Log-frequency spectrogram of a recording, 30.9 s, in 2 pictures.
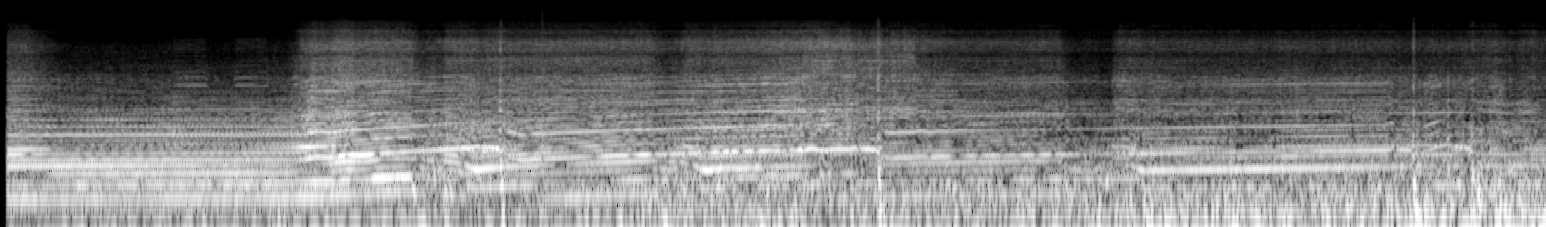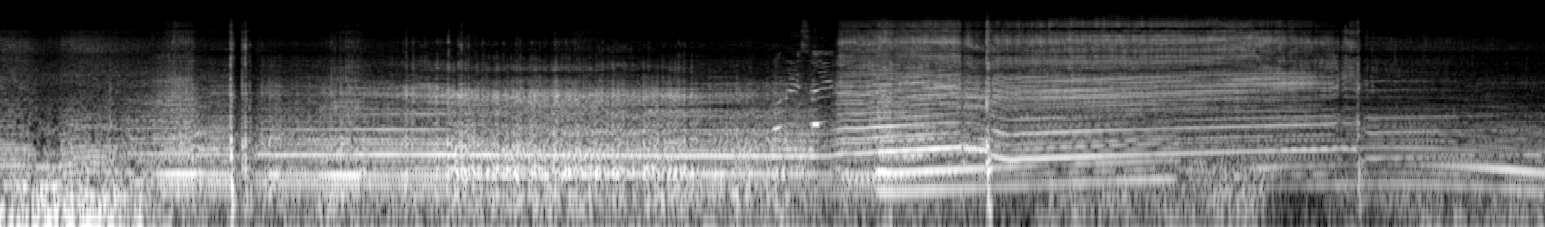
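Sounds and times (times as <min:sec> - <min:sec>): car engines at full throttle: 0:00.0 - 0:30.9.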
